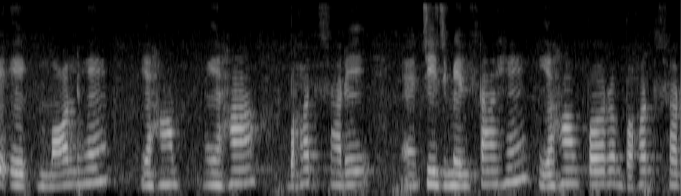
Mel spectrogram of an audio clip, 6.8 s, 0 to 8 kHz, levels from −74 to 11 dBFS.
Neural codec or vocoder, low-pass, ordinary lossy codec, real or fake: none; 7.2 kHz; none; real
